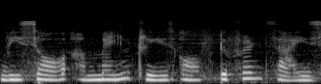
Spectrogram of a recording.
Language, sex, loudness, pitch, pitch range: English, female, -18 LUFS, 220 Hz, 210-240 Hz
